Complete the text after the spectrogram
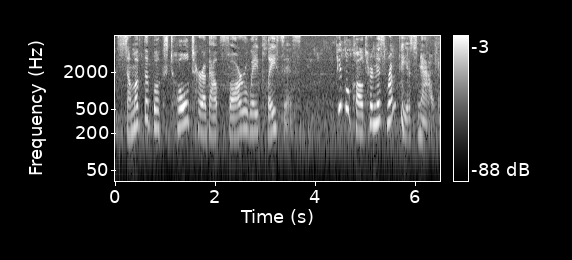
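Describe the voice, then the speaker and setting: A woman reading a picture book aloud to children in a deliberate way, like a volunteer storyteller. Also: a little high, sing-song, a little mellow, a little hiss or hum. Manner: deliberate, pauses to point out pictures.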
